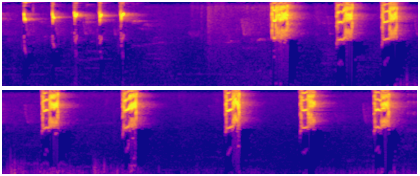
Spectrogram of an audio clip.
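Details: Caged lovebird lure to make other lovebirds answer: five quick short chirps, then a series of eight louder, harsh shrill calls roughly one second apart, with faint low rustling between them.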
